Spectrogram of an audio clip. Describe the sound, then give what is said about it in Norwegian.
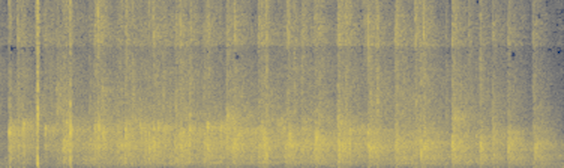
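Steady applause from an audience as a guest is invited up to the stage, dense overlapping claps forming a continuous crackling wash at an even loudness, with a couple of sharper individual claps standing out near the start. “Gi henne en god klapp.”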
